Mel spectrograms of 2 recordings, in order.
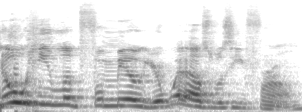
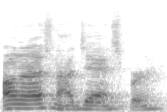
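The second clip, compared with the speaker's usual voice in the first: normal talking voice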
